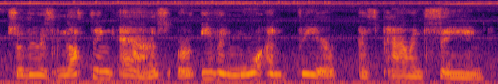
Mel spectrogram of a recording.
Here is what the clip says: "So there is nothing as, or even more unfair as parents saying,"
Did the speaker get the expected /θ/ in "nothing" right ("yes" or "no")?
yes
